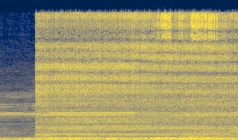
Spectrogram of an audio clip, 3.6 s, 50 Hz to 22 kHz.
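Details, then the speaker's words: Condensate pump with good anti-siphon valve and outlet dropping 3–5 m down: sudden steady high whistle over airy hiss, caused by gravity pull of the long drop. "Now you can hear the the whistling sound. If you go down more than the meters, you should. It's whistling because of the gravity"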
